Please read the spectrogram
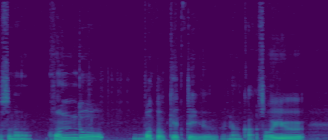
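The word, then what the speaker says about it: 金銅: ゴールドとどうカッパ金と銅と書いてこれ近藤さんと読むらしいです今度炭太郎さん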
